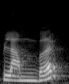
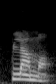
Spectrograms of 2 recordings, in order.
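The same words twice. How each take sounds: First: Plumber with B after the M; B wrongly sounded. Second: Plumber with only M in the middle; silent B. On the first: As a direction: say plumber as PLUM-ber. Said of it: "It's not plumber". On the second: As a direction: say plumber as PLUM-uh. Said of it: "the B is silent". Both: Shown as a demonstration.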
